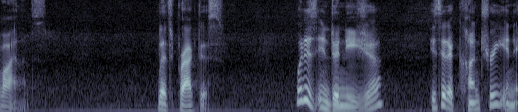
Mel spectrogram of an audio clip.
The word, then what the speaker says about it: Indonesia: Yeah, he said Indonesia. The country is not pronounced like that. It's pronounced Indonesia. We do not use the long A like day and say, we use the long E like green beans.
